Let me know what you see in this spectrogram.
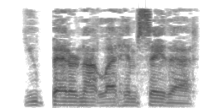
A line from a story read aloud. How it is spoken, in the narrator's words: through clenched teeth, she said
